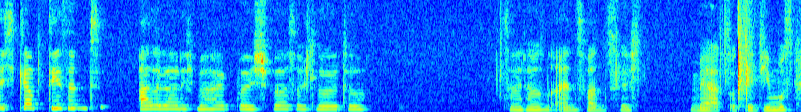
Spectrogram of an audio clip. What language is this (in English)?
German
